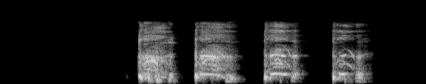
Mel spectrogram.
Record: {"cough_length": "4.3 s", "cough_amplitude": 30746, "cough_signal_mean_std_ratio": 0.46, "survey_phase": "alpha (2021-03-01 to 2021-08-12)", "age": "65+", "gender": "Male", "wearing_mask": "No", "symptom_none": true, "smoker_status": "Never smoked", "respiratory_condition_asthma": false, "respiratory_condition_other": false, "recruitment_source": "REACT", "submission_delay": "3 days", "covid_test_result": "Negative", "covid_test_method": "RT-qPCR"}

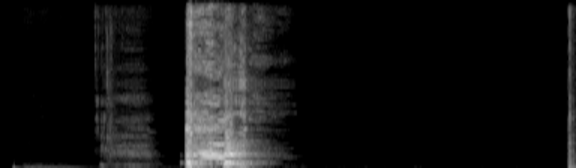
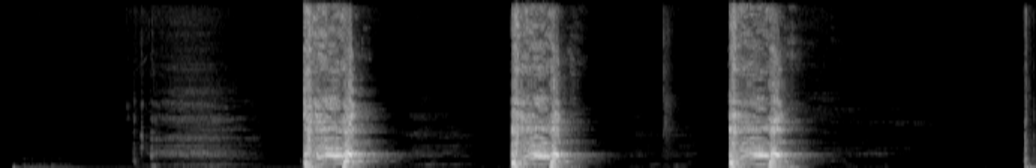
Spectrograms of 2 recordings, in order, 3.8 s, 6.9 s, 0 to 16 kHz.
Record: {"cough_length": "3.8 s", "cough_amplitude": 32768, "cough_signal_mean_std_ratio": 0.27, "three_cough_length": "6.9 s", "three_cough_amplitude": 32767, "three_cough_signal_mean_std_ratio": 0.33, "survey_phase": "beta (2021-08-13 to 2022-03-07)", "age": "65+", "gender": "Male", "wearing_mask": "No", "symptom_diarrhoea": true, "symptom_fatigue": true, "smoker_status": "Ex-smoker", "respiratory_condition_asthma": false, "respiratory_condition_other": false, "recruitment_source": "REACT", "submission_delay": "2 days", "covid_test_result": "Negative", "covid_test_method": "RT-qPCR", "influenza_a_test_result": "Negative", "influenza_b_test_result": "Negative"}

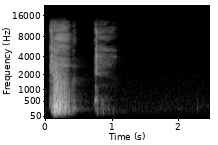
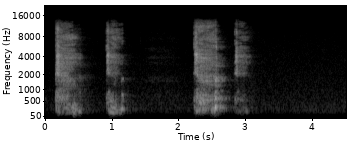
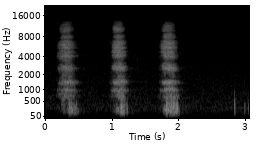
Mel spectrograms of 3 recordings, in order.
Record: {"cough_length": "2.5 s", "cough_amplitude": 9611, "cough_signal_mean_std_ratio": 0.26, "three_cough_length": "4.5 s", "three_cough_amplitude": 2448, "three_cough_signal_mean_std_ratio": 0.39, "exhalation_length": "3.1 s", "exhalation_amplitude": 619, "exhalation_signal_mean_std_ratio": 0.42, "survey_phase": "beta (2021-08-13 to 2022-03-07)", "age": "65+", "gender": "Female", "wearing_mask": "No", "symptom_none": true, "smoker_status": "Never smoked", "respiratory_condition_asthma": false, "respiratory_condition_other": false, "recruitment_source": "REACT", "submission_delay": "2 days", "covid_test_result": "Negative", "covid_test_method": "RT-qPCR"}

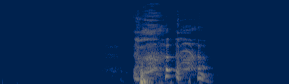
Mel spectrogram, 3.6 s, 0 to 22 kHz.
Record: {"cough_length": "3.6 s", "cough_amplitude": 5037, "cough_signal_mean_std_ratio": 0.32, "survey_phase": "beta (2021-08-13 to 2022-03-07)", "age": "45-64", "gender": "Male", "wearing_mask": "No", "symptom_none": true, "smoker_status": "Never smoked", "respiratory_condition_asthma": false, "respiratory_condition_other": false, "recruitment_source": "REACT", "submission_delay": "1 day", "covid_test_result": "Negative", "covid_test_method": "RT-qPCR"}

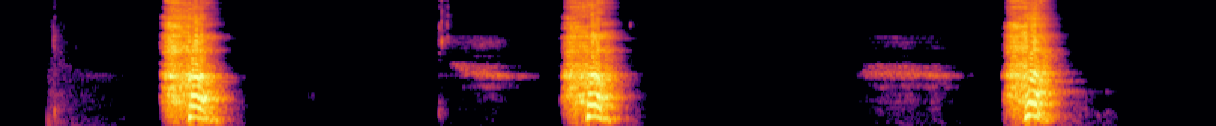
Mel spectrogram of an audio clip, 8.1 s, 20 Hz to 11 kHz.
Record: {"exhalation_length": "8.1 s", "exhalation_amplitude": 30449, "exhalation_signal_mean_std_ratio": 0.26, "survey_phase": "alpha (2021-03-01 to 2021-08-12)", "age": "45-64", "gender": "Female", "wearing_mask": "No", "symptom_none": true, "smoker_status": "Never smoked", "respiratory_condition_asthma": true, "respiratory_condition_other": false, "recruitment_source": "REACT", "submission_delay": "2 days", "covid_test_result": "Negative", "covid_test_method": "RT-qPCR"}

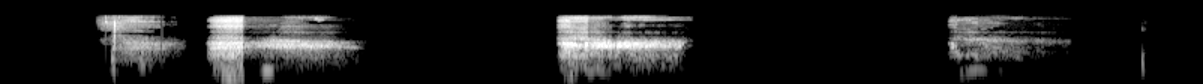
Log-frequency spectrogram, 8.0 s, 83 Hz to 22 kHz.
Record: {"exhalation_length": "8.0 s", "exhalation_amplitude": 27736, "exhalation_signal_mean_std_ratio": 0.35, "survey_phase": "beta (2021-08-13 to 2022-03-07)", "age": "45-64", "gender": "Male", "wearing_mask": "No", "symptom_cough_any": true, "symptom_runny_or_blocked_nose": true, "symptom_onset": "12 days", "smoker_status": "Ex-smoker", "respiratory_condition_asthma": false, "respiratory_condition_other": false, "recruitment_source": "REACT", "submission_delay": "1 day", "covid_test_result": "Negative", "covid_test_method": "RT-qPCR", "influenza_a_test_result": "Negative", "influenza_b_test_result": "Negative"}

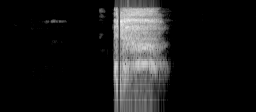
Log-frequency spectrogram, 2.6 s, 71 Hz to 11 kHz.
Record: {"cough_length": "2.6 s", "cough_amplitude": 31248, "cough_signal_mean_std_ratio": 0.33, "survey_phase": "beta (2021-08-13 to 2022-03-07)", "age": "45-64", "gender": "Female", "wearing_mask": "No", "symptom_none": true, "smoker_status": "Current smoker (e-cigarettes or vapes only)", "respiratory_condition_asthma": true, "respiratory_condition_other": false, "recruitment_source": "REACT", "submission_delay": "3 days", "covid_test_result": "Negative", "covid_test_method": "RT-qPCR", "influenza_a_test_result": "Negative", "influenza_b_test_result": "Negative"}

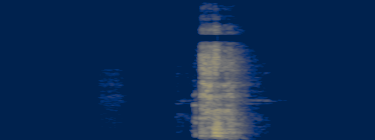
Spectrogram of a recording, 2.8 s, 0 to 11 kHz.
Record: {"cough_length": "2.8 s", "cough_amplitude": 32470, "cough_signal_mean_std_ratio": 0.21, "survey_phase": "beta (2021-08-13 to 2022-03-07)", "age": "45-64", "gender": "Male", "wearing_mask": "No", "symptom_none": true, "smoker_status": "Never smoked", "respiratory_condition_asthma": false, "respiratory_condition_other": false, "recruitment_source": "REACT", "submission_delay": "1 day", "covid_test_result": "Negative", "covid_test_method": "RT-qPCR", "influenza_a_test_result": "Negative", "influenza_b_test_result": "Negative"}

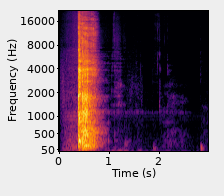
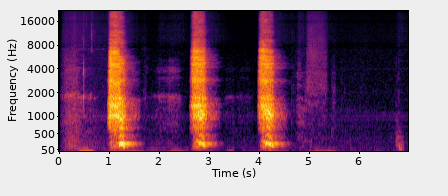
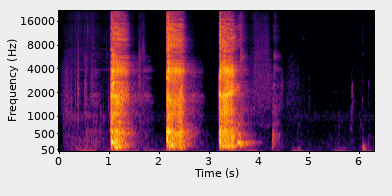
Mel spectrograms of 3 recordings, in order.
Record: {"cough_length": "3.0 s", "cough_amplitude": 32768, "cough_signal_mean_std_ratio": 0.25, "exhalation_length": "7.0 s", "exhalation_amplitude": 32768, "exhalation_signal_mean_std_ratio": 0.32, "three_cough_length": "6.3 s", "three_cough_amplitude": 32768, "three_cough_signal_mean_std_ratio": 0.32, "survey_phase": "beta (2021-08-13 to 2022-03-07)", "age": "45-64", "gender": "Female", "wearing_mask": "No", "symptom_cough_any": true, "symptom_runny_or_blocked_nose": true, "symptom_fatigue": true, "symptom_headache": true, "symptom_change_to_sense_of_smell_or_taste": true, "symptom_onset": "6 days", "smoker_status": "Never smoked", "respiratory_condition_asthma": false, "respiratory_condition_other": false, "recruitment_source": "Test and Trace", "submission_delay": "2 days", "covid_test_result": "Positive", "covid_test_method": "ePCR"}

